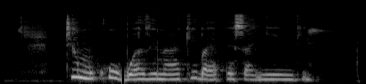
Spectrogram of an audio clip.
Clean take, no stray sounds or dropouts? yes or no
no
